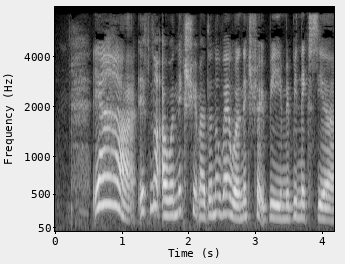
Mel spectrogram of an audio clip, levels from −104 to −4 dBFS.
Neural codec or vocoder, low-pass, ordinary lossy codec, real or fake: none; 7.2 kHz; MP3, 48 kbps; real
